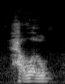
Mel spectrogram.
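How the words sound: It is said in a harsh, angry tone.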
